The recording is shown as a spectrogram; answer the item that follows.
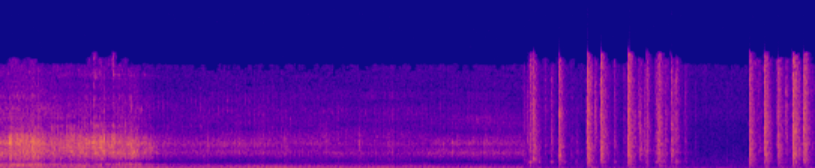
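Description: Motorcycle engine running steadily, with wind noise on the helmet microphone in the first second or so. The engine cuts off abruptly about five seconds in and is replaced by fast, hard clacking of a computer keyboard being typed on, which pauses briefly before going on.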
